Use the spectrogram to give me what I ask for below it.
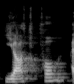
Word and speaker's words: Yotpo: Doron is a director of infrastructure at Yotpo.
